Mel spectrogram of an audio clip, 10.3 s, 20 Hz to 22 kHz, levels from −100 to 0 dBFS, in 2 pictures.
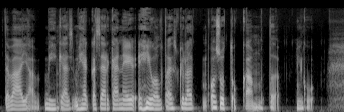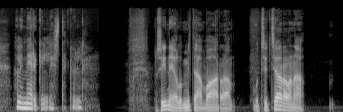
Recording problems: none

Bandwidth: 16 kHz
